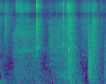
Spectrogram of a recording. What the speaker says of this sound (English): There is a drawer underneath that comes out, and this lifts up as well.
